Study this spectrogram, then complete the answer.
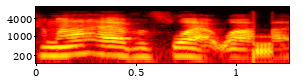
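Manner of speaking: thick, strong, laid-on put-on Alabama accent. Speaker retelling ordering at a coffee shop, practicing a character's strong alabama accent. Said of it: "the character had a very strong Alabama accent".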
